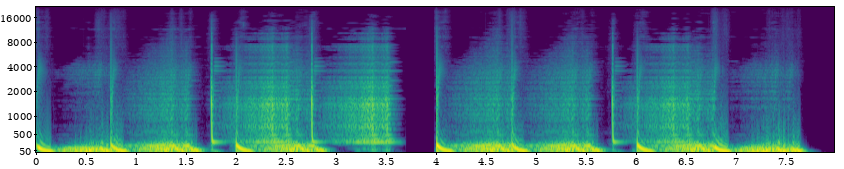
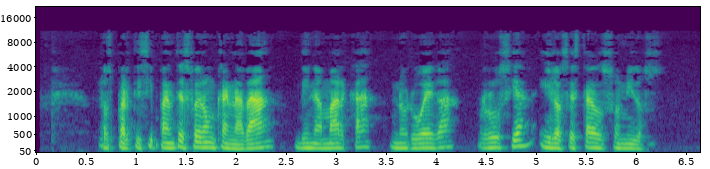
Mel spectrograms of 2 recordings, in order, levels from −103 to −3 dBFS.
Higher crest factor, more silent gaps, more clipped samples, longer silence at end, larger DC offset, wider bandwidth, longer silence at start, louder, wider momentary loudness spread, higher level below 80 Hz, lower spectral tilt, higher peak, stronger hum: second, 14 dB vs 22 dB; first, 3.69-3.98 s vs none; neither; second, 0.3 s vs 0.55 s; neither; second, 7.6 kHz vs 10.5 kHz; second, 0 s vs 0.15 s; first, -16 LUFS vs -22 LUFS; second, 9 LU vs 13 LU; first, -16 dBFS vs -56 dBFS; first, -8.5 dB/octave vs -6.5 dB/octave; about the same, 0 dBFS vs 0 dBFS; neither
